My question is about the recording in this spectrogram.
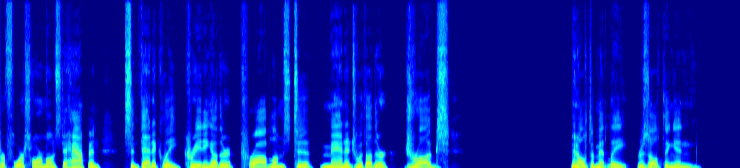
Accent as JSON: {"language": "English", "country": "United States", "tie": "born or raised there", "said": "growing up in America as I have, coming through the public school system as I did"}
